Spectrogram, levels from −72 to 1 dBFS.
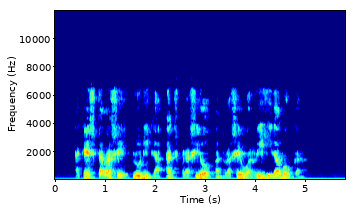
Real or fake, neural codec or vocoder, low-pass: real; none; 7.2 kHz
